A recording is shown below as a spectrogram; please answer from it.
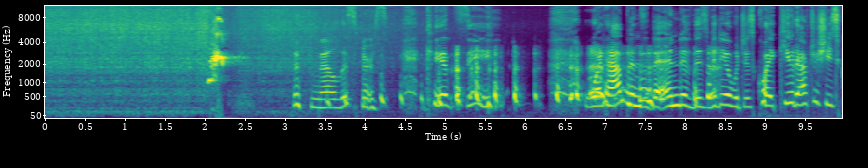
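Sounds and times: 
chicken frying in hot oil: 0.0 - 4.7
speech: 3.1 - 5.8, 6.8 - 9.9
laughter: 3.1 - 8.7.

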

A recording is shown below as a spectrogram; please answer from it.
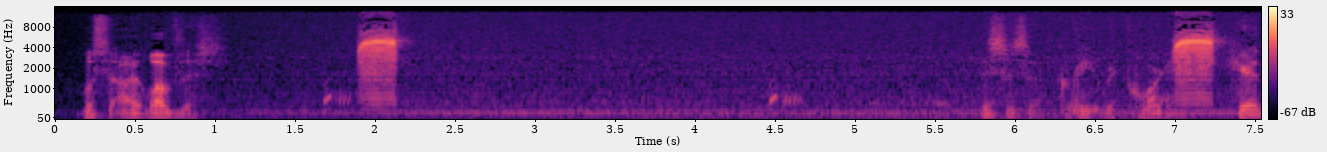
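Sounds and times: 
speech: 0.2 - 1.2, 1.9 - 2.2, 5.8 - 7.5
American woodcock courtship display: 1.5 - 7.5.

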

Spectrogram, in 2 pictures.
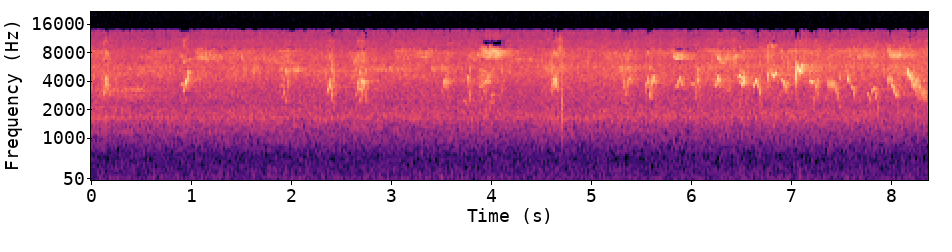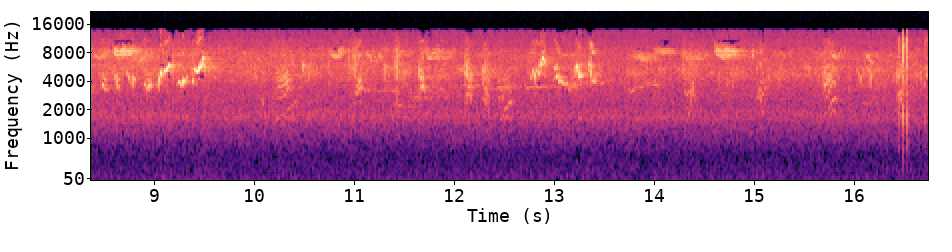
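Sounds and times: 
house finch: 0.0 - 16.7.

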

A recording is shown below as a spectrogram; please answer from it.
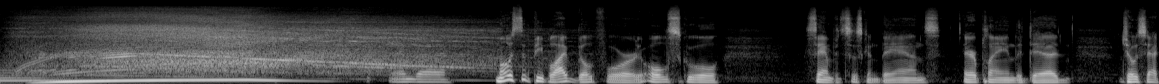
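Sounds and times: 
hand sander running: 0.0 - 6.1
speech: 5.0 - 7.4, 8.1 - 11.5.

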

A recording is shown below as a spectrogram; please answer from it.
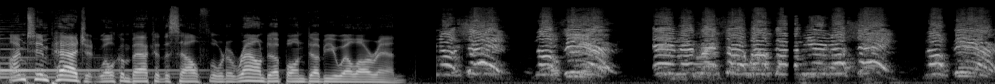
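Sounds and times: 
speech: 0.1 - 4.1
Florida Immigrant Coalition activists chanting and shouting outside a Miami state senator's office: 4.3 - 9.9.

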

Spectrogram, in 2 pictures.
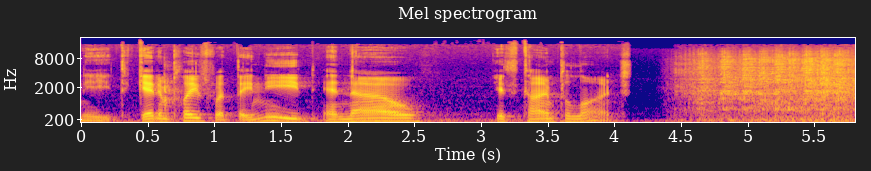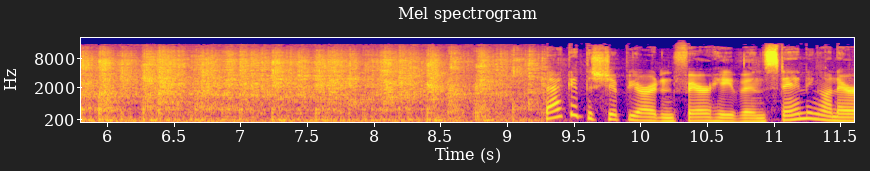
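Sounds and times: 
speech: 0.0 - 4.8, 9.3 - 11.5
grinding of steel on a boat: 4.4 - 9.9.

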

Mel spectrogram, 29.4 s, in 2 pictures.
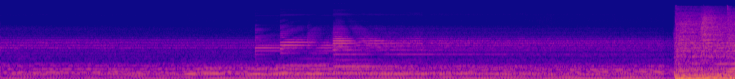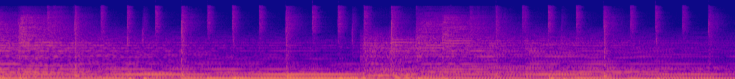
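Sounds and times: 
sustained droning harmonic tone: 0.0 - 29.4
drone rock band playing: 13.5 - 29.4
heavy drums: 13.5 - 29.4.

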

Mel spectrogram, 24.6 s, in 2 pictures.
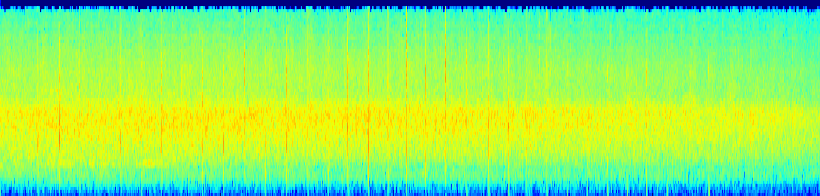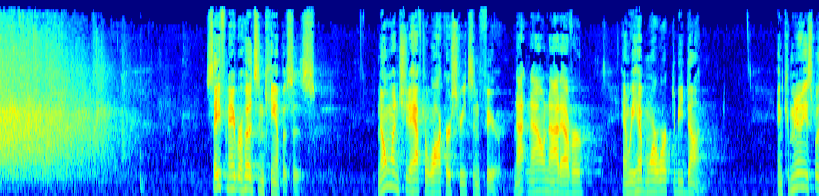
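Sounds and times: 
audience round of applause: 0.0 - 14.3
speech: 15.5 - 17.1, 18.0 - 23.0, 24.0 - 24.5.

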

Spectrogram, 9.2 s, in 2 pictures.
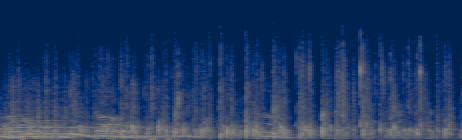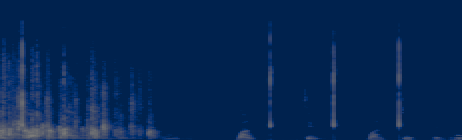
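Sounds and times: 
studio audience applause and cheering in a Seattle radio studio: 0.0 - 6.2.

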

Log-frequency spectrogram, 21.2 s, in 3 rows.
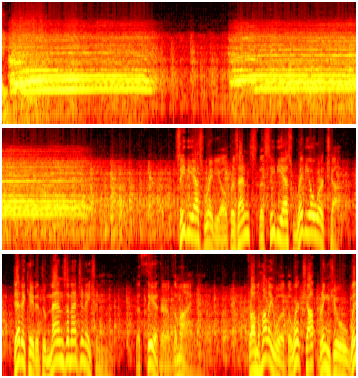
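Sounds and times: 
steam locomotive whistle blasts: 0.0 - 3.2, 4.5 - 8.8
steam locomotive rumbling rhythmic chugging: 0.0 - 21.2
speech: 10.6 - 18.1, 19.1 - 21.2.

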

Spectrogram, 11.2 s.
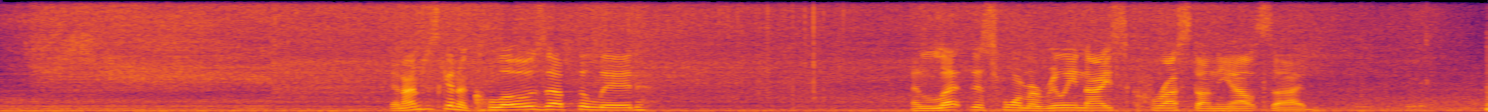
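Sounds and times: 
Juicy Lucy burger patties stuffed with American cheese searing in a hot skillet: 0.0 - 10.9
speech: 2.9 - 5.0, 6.8 - 10.0.

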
